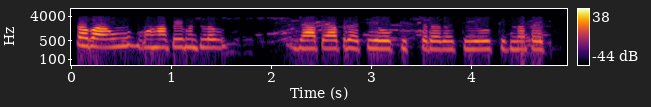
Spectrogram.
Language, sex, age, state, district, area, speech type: Hindi, female, 18-30, Uttar Pradesh, Prayagraj, rural, conversation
